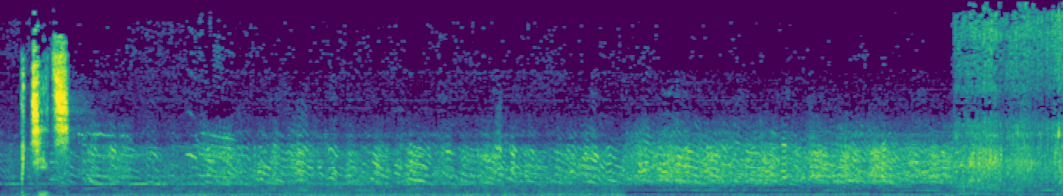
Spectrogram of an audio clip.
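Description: Many gulls call and shriek.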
